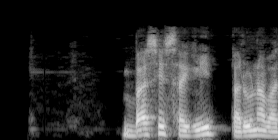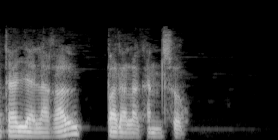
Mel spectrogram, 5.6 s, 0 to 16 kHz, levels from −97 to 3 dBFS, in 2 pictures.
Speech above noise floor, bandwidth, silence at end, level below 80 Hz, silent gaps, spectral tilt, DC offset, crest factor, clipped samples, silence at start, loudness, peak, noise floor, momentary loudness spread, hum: 67 dB; 7.6 kHz; 0.95 s; -58 dBFS; none; -6.5 dB/octave; under 0.1%; 16 dB; under 0.1%; 1.25 s; -17 LUFS; -2 dBFS; -83 dBFS; 12 LU; none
